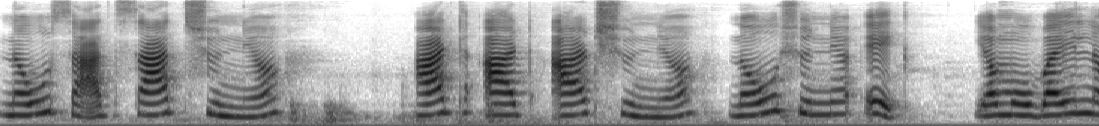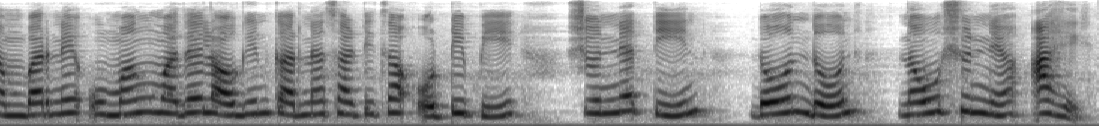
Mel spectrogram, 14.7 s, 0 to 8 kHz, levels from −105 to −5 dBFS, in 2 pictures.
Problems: none marked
